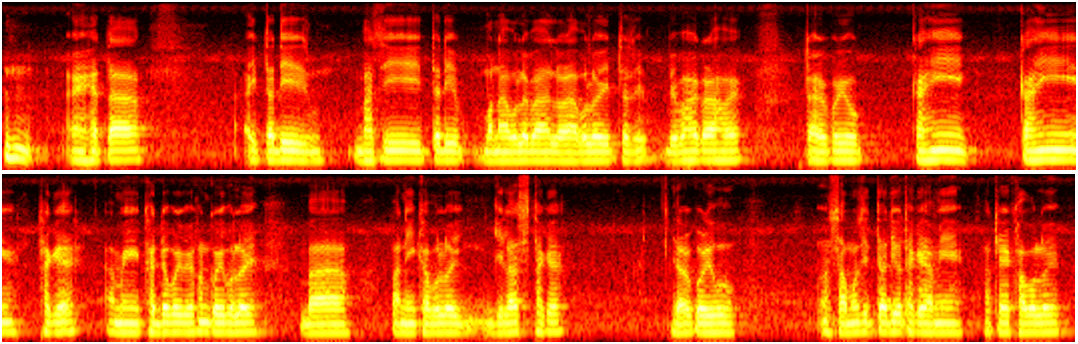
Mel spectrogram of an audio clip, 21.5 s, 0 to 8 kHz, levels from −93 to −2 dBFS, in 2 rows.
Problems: background sounds at intervals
